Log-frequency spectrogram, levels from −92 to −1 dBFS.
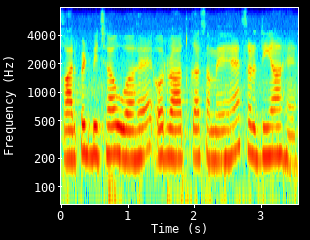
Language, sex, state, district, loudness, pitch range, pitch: Hindi, female, Haryana, Jhajjar, -17 LUFS, 200-220 Hz, 205 Hz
